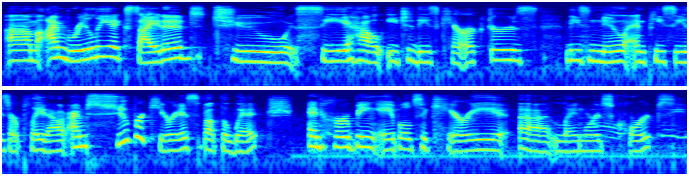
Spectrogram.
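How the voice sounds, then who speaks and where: Woman, average pitch, podcast host, casual fan chat, earnest, enthusiastic. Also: slow pace, hardly any pauses, a bit bright.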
